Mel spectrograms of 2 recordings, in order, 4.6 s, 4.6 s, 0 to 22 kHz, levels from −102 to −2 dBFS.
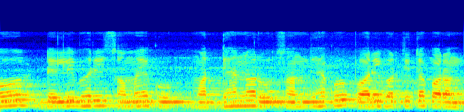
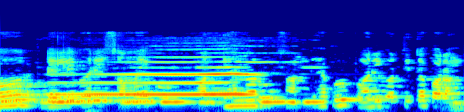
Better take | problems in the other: first | noise reduction (classical method Wiener filter)

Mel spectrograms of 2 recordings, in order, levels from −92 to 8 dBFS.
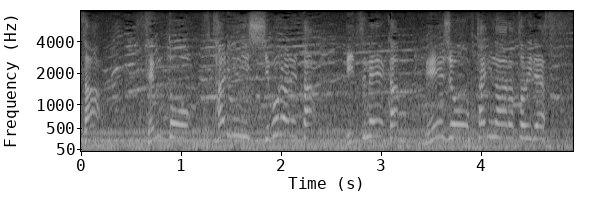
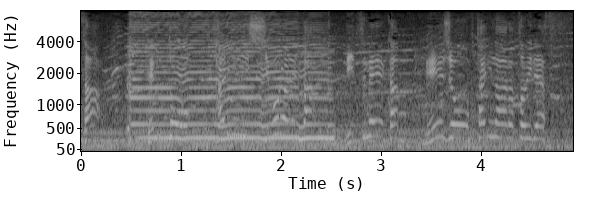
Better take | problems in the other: first | background sound (Electric guitar); 2 dB above the speech

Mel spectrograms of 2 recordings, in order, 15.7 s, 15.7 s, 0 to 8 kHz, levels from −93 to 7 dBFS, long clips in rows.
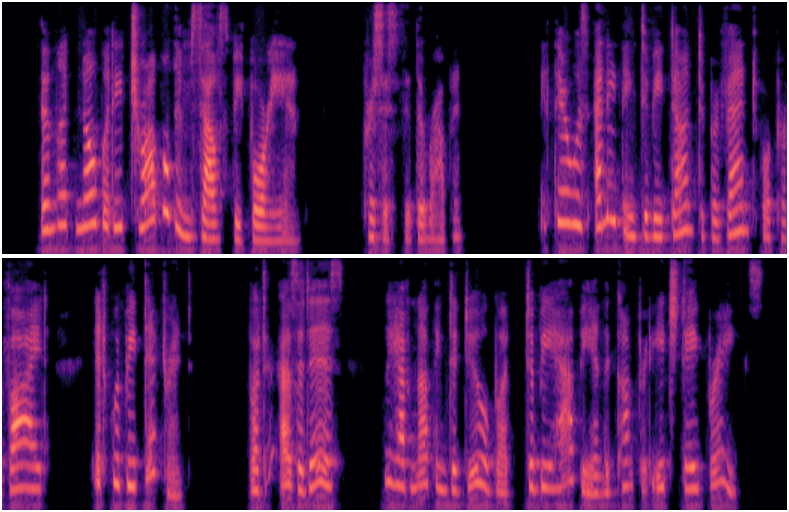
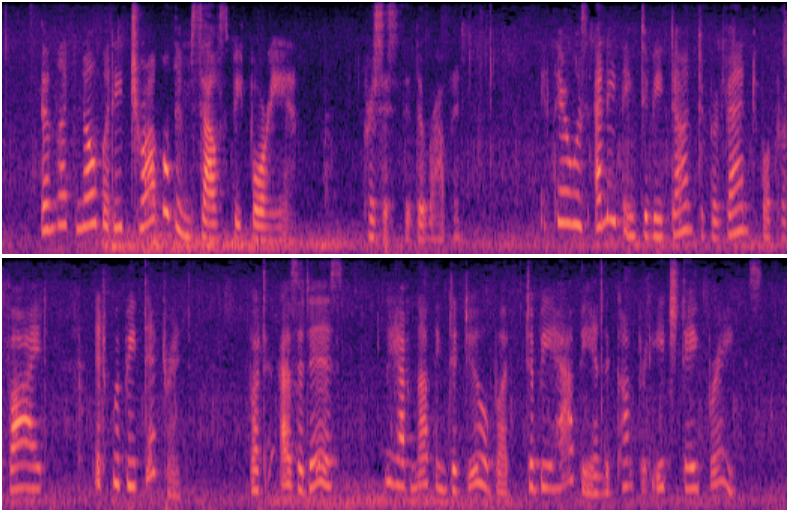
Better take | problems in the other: first | background sound (Rain); 11 dB below the speech

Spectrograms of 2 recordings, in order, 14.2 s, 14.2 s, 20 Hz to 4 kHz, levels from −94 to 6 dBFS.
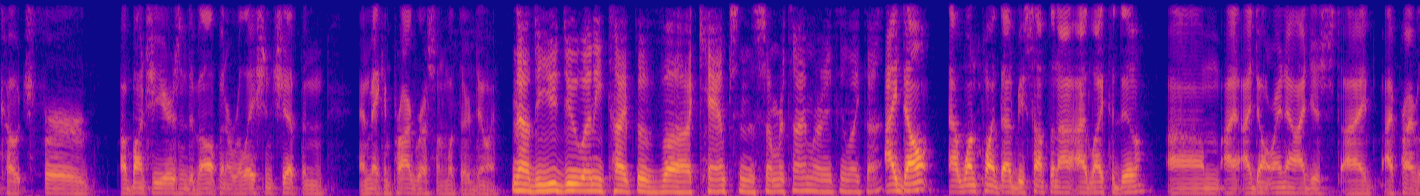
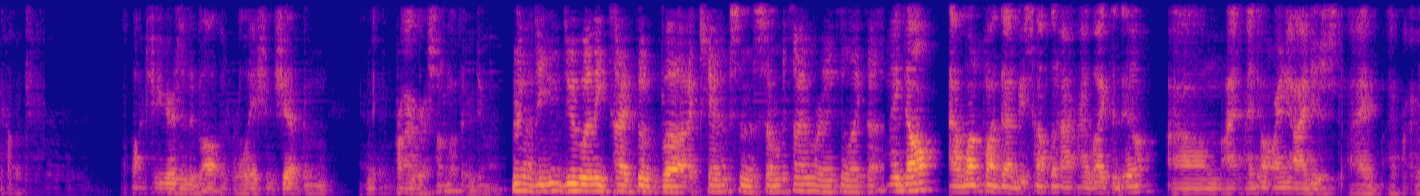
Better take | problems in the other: first | noise reduction (neural mask model DeepFilterNet 3)

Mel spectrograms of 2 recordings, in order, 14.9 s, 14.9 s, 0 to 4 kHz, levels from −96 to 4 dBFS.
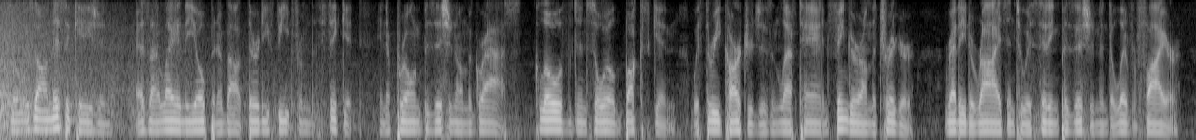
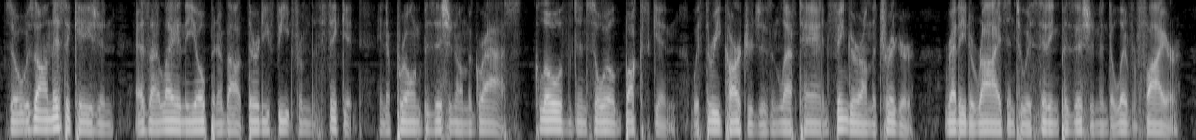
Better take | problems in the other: second | background sound (Thunder); 17 dB below the speech

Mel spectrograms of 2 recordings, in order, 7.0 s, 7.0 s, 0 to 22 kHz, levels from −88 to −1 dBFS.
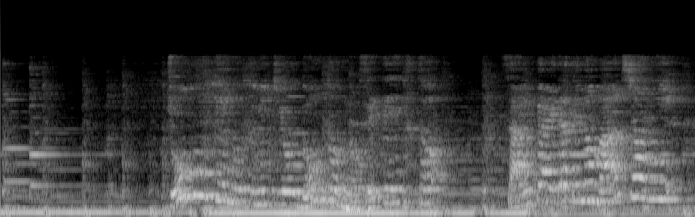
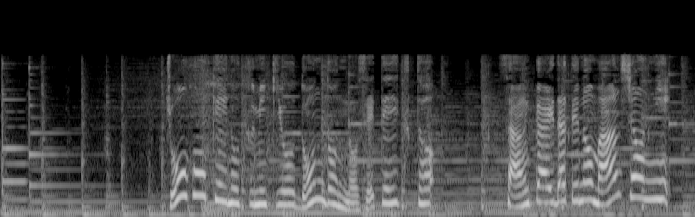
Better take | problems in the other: second | room echo; dies away in 0.6 s

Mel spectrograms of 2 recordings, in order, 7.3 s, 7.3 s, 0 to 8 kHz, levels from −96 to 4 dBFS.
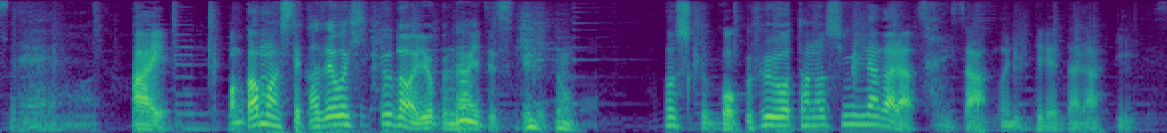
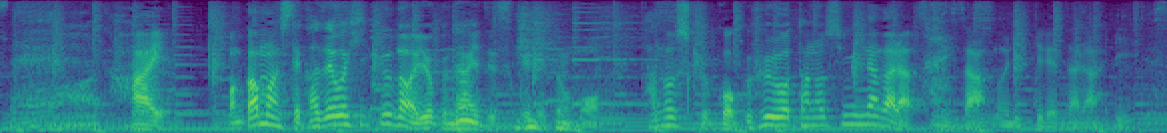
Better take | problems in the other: second | noise reduction (neural mask model RNNoise)

